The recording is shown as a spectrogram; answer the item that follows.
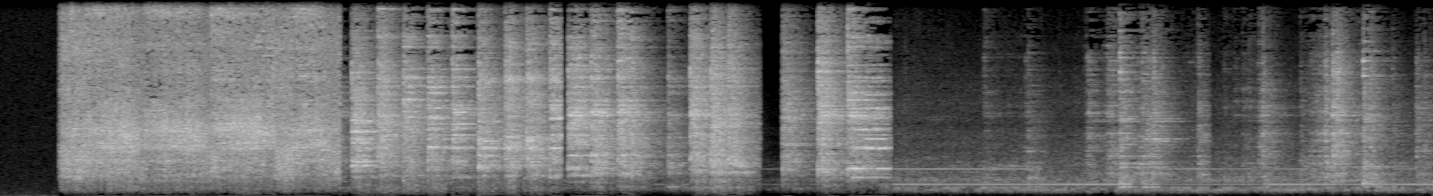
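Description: Electric arc welding on steel square tubing: the arc's loud steady crackle starts about half a second in, then breaks into short crackling bursts until about nine seconds in. After that, quieter clinks of the metal frame being handled over a faint steady hum.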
